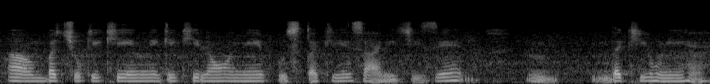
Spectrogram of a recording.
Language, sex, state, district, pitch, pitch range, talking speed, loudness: Hindi, female, Maharashtra, Chandrapur, 155 Hz, 150-160 Hz, 100 wpm, -31 LUFS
